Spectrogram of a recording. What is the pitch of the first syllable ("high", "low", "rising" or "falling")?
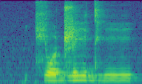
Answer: low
